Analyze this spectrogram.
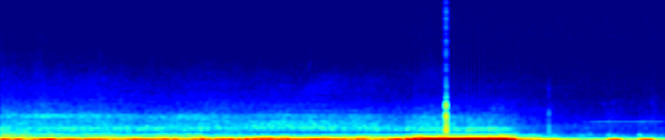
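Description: A rally car engine roars as the car accelerates away up the road.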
